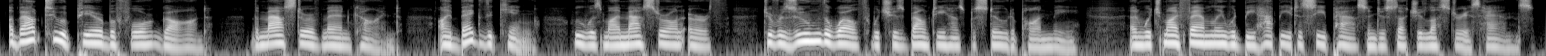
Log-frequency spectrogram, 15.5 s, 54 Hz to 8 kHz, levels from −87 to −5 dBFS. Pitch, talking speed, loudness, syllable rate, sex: 145 Hz, 170 wpm, -18 LUFS, 4.7 syllables/s, female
